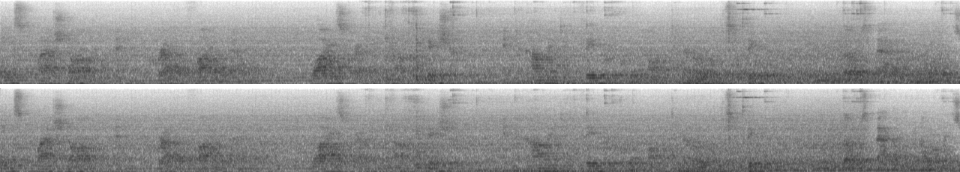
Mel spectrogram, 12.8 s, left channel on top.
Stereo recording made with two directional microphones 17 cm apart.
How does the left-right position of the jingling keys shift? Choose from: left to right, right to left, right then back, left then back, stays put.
right then back.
